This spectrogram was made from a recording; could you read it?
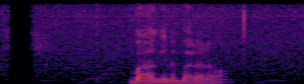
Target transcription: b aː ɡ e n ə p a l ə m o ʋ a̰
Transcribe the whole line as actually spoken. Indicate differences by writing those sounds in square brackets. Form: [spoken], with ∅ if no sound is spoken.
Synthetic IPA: b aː ɡ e n ə [b] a l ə [n] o ʋ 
